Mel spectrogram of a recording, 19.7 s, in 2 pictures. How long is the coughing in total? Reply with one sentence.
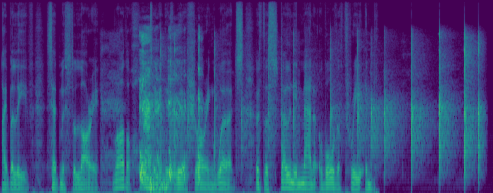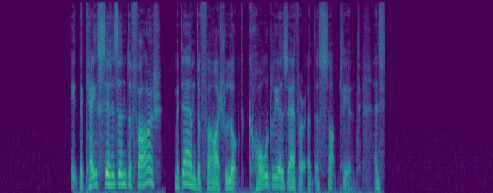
You can hear the coughing for 2 seconds altogether.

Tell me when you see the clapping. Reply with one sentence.
The clapping can be heard from 3.2 to 9.7 s.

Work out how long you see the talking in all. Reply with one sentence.
You can hear the talking for 14 seconds altogether.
